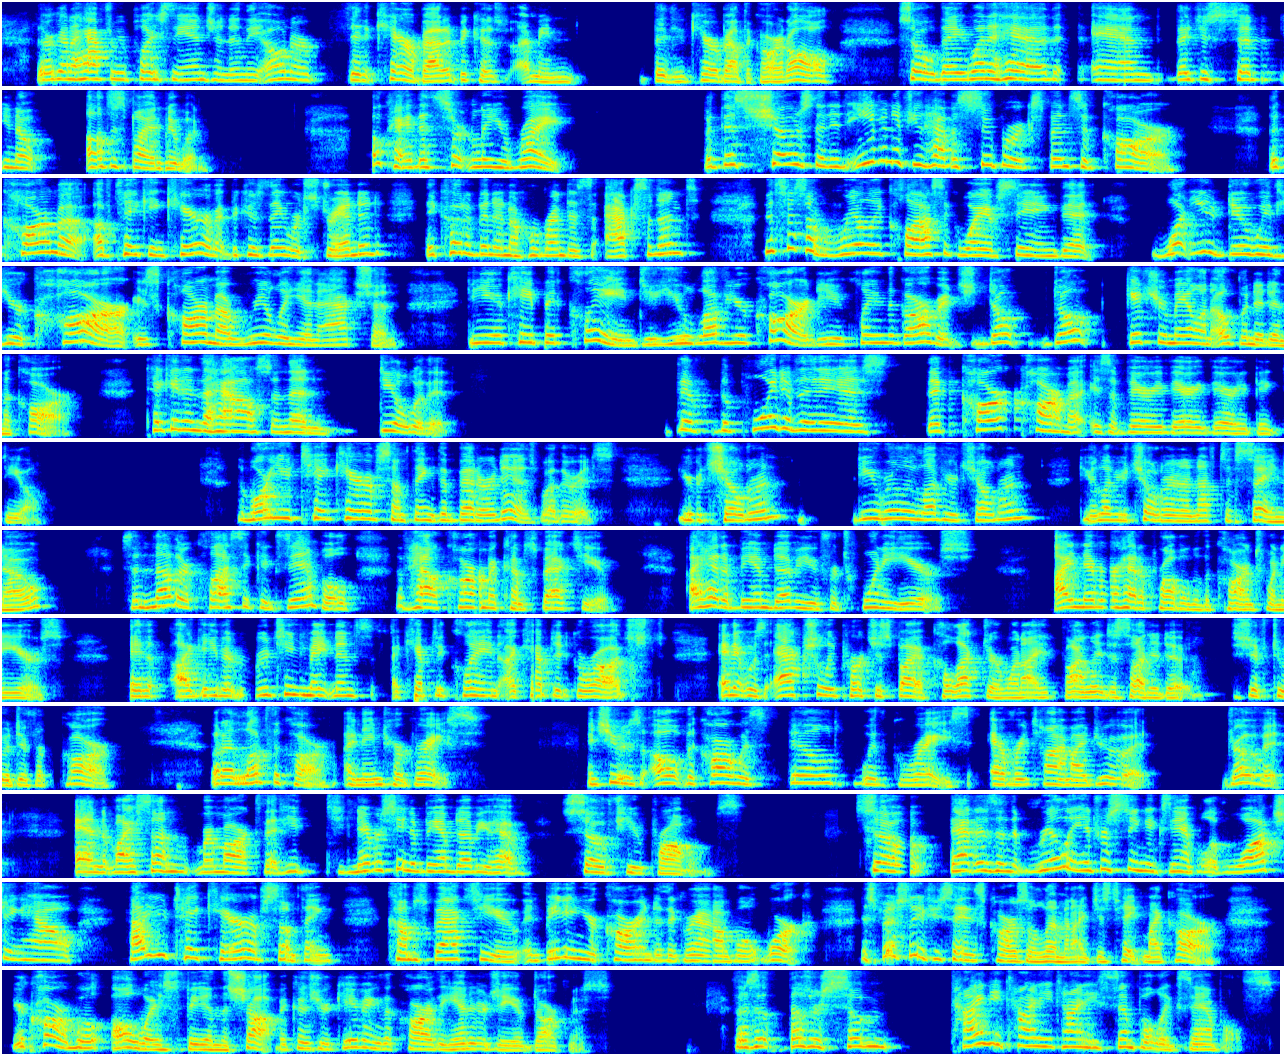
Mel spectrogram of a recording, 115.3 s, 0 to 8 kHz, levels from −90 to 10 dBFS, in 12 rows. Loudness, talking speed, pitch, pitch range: -19 LUFS, 185 wpm, 235 Hz, 205-270 Hz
